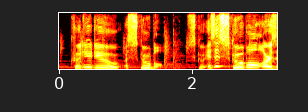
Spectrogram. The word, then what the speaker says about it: Skubal: Bull, not ball. Bull. Okay, so it's Skubal.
